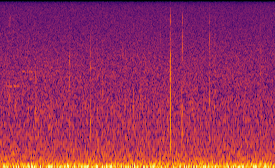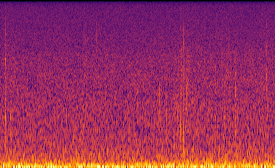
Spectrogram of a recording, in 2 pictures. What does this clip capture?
Hermit Thrush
